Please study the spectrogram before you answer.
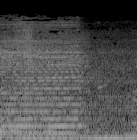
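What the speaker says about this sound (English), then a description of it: "here comes the log truck" A heavy log truck rumbles past close by at a truck show light parade with a brief loud horn blast, engine noise fading as it goes.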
